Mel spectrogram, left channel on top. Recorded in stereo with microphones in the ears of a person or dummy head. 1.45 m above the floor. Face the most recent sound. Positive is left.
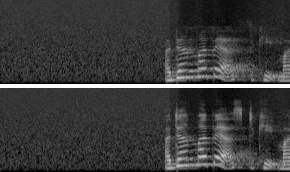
turn(degrees=-80)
